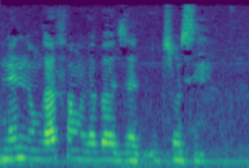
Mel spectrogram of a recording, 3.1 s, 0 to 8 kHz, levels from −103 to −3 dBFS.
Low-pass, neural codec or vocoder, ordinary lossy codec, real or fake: 7.2 kHz; none; MP3, 48 kbps; real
